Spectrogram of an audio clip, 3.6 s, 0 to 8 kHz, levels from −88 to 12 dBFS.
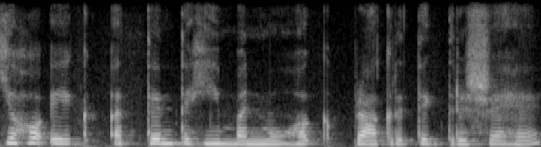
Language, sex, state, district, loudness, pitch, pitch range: Hindi, female, Himachal Pradesh, Shimla, -17 LUFS, 225 Hz, 210-235 Hz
